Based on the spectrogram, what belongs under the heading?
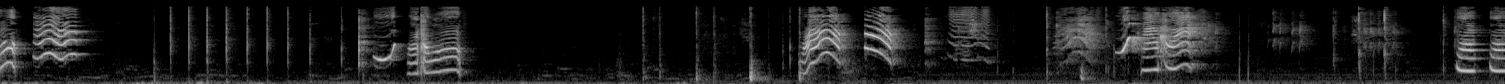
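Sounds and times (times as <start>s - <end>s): parrot squeaky calls: 0.0s - 0.9s, 3.6s - 4.8s, 8.0s - 15.0s.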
